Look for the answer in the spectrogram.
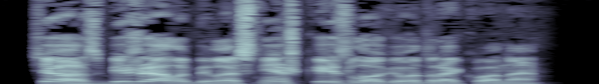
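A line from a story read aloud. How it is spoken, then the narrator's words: Laughing. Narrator (Russian): Рассмеялась Морозова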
